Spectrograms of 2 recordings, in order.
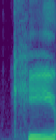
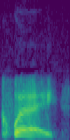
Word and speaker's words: quay: are really confusing or qu a why pronounced key work way that one always gets me I always thought it was clay and I would hear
